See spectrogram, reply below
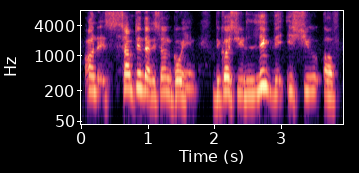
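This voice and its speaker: A man moderating a book discussion in an academic way, halting and repeating words as he builds his point. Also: a little high, slightly rough.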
